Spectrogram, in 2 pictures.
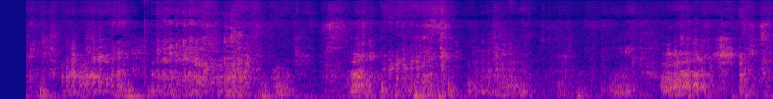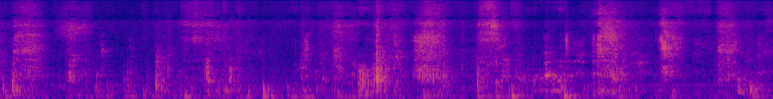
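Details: Small dogs, Shih Tzus, yap and growl in rapid, overlapping bursts, several barks each second in a lively chorus.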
